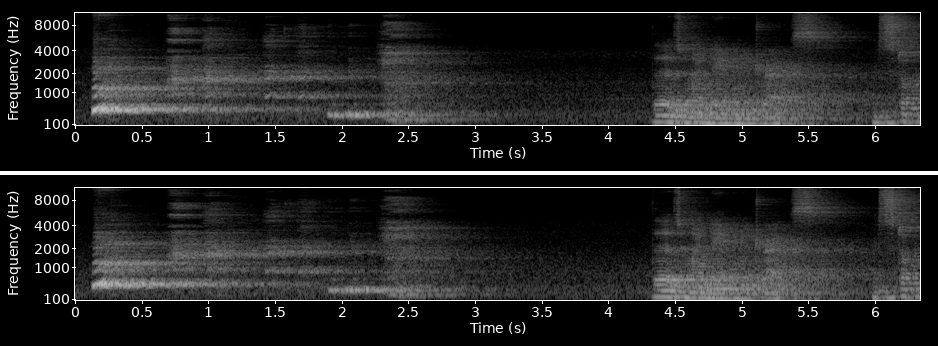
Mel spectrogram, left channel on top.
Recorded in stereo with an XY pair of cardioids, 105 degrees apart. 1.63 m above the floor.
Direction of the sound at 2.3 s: 70° left.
